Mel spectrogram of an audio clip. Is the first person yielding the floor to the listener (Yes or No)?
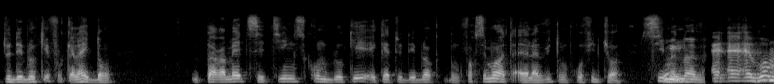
Yes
